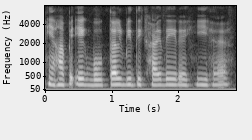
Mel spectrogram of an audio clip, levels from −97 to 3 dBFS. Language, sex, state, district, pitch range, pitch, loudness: Hindi, female, Jharkhand, Ranchi, 195-210 Hz, 205 Hz, -19 LUFS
